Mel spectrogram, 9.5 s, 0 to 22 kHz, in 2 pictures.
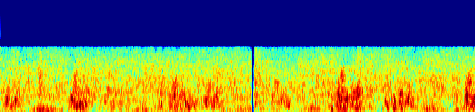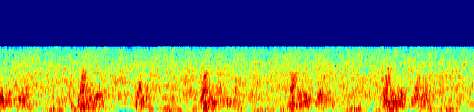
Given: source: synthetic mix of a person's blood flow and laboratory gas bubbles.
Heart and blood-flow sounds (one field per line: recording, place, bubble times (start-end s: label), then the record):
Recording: Doppler ultrasound of blood flow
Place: precordium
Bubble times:
1.52-2.01 s: bubbles
3.42-4.04 s: bubbles
From the record:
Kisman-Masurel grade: 222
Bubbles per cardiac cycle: several, 3 to 8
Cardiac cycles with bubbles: 10 to 50%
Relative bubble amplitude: moderate (0.250 to 0.450)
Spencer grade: 2 (many but less than half of the cardiac periods contain bubble signals, singularly or in groups)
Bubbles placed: anywhere in the cardiac cycle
